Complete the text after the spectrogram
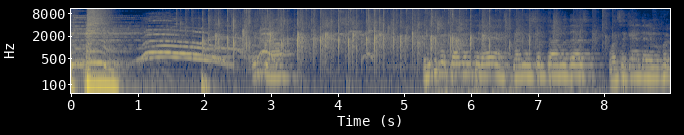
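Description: A young man sings into a microphone.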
